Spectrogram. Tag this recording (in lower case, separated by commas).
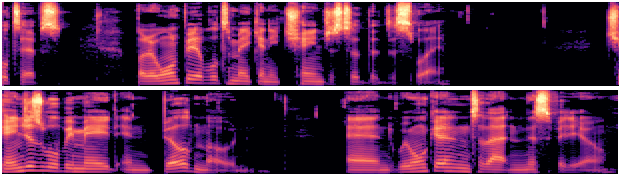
speech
